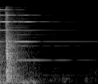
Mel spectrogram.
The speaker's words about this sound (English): I need to figure out the bell button. The bell. I kind of grabbed it out of the pile and plugged it in just for this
